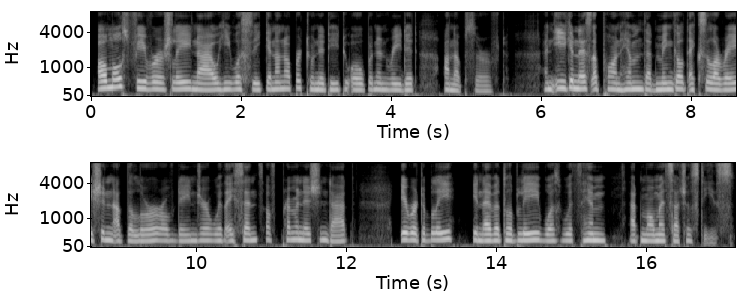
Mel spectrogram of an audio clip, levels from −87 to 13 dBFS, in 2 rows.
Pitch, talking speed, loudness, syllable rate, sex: 185 Hz, 145 wpm, -19 LUFS, 5.1 syllables/s, female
